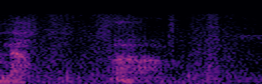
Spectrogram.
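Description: An elderly man groans weakly.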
